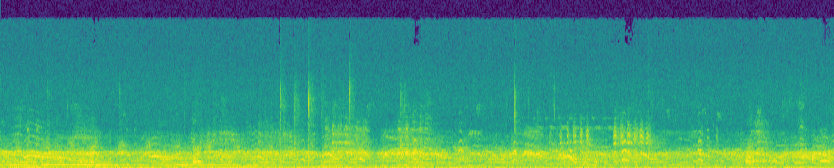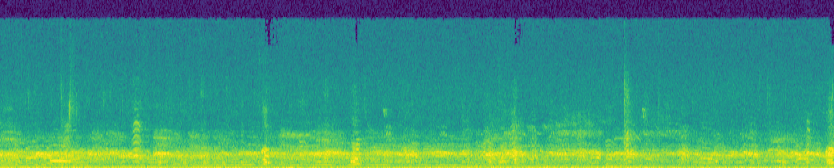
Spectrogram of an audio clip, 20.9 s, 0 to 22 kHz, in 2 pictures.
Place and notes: Moorlinse, Buch, Berlin - Easter morning ambience /w water birds
Lots of water birds at the Moorlinse pond, esp. Black-headed gulls (Lachmöwen, Chroicocephalus ridibundus). Easter church bells
(Tascam DR-100MKIII, DPA 4060)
